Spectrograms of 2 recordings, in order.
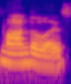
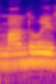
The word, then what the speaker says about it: Mondelez: well it wasn't hibiscus but I think it's Mondelez now oh I don't know the second word it's a Giant Food corporation that owns um many brands of different foods but I'm pretty sure it's Mondo and Mondelez or Mondelez however you want to pronounce it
